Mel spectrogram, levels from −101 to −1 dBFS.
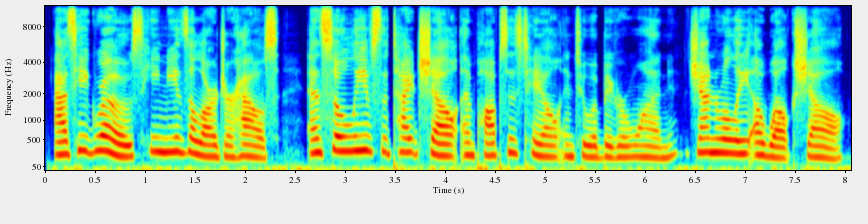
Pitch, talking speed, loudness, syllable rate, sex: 225 Hz, 195 wpm, -17 LUFS, 4.7 syllables/s, female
